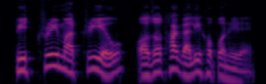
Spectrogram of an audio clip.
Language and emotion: Assamese, neutral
